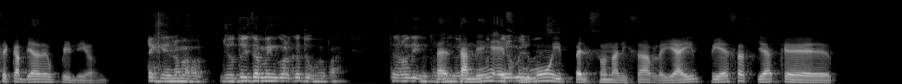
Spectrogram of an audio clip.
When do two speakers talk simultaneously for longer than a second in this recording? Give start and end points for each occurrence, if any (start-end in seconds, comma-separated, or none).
4.3-5.7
